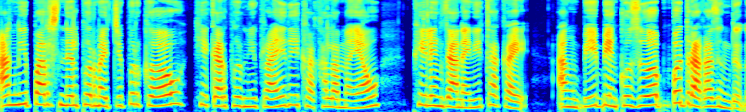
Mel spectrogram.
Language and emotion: Bodo, angry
